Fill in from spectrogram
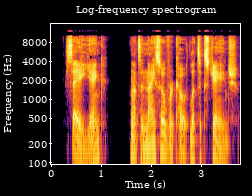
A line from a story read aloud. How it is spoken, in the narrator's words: One of the enemy would exclaim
